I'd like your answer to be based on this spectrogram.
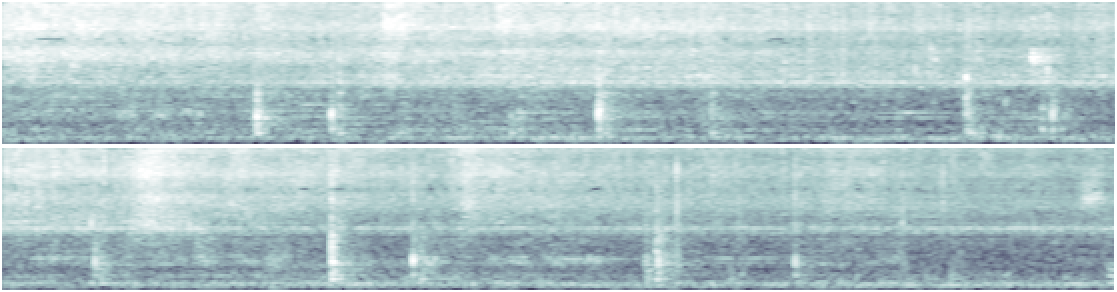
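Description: Flour mixture cooking in a pan as milk is poured in a little at a time, a soft steady sizzle with scattered faint clicks of a spoon stirring, no voices.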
